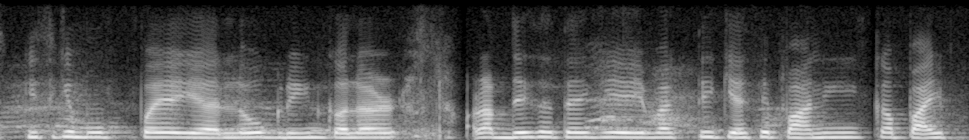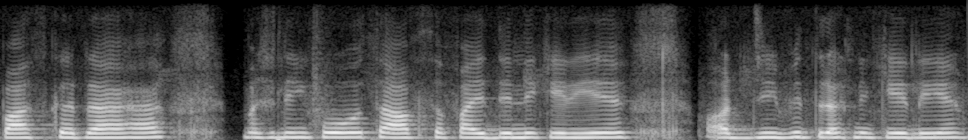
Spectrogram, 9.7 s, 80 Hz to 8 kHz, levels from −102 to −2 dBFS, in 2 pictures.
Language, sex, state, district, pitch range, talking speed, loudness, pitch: Hindi, female, Bihar, Muzaffarpur, 245-265 Hz, 200 wpm, -16 LUFS, 255 Hz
